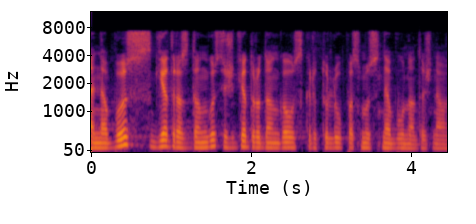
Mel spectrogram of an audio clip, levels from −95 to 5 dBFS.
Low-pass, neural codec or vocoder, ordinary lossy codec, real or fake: 7.2 kHz; none; AAC, 64 kbps; real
